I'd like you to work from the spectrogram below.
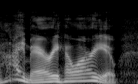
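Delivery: calm, sweet, pleasant tone, as sweet as possible. Retelling how a woman, after screaming on the phone, greeted Mary, imitating a calm, pleasant voice. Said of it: "In a calm, pleasant voice, she'd say".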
